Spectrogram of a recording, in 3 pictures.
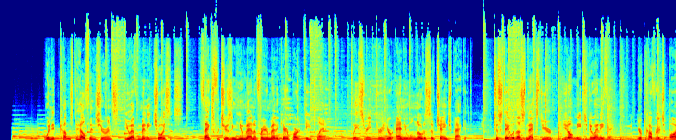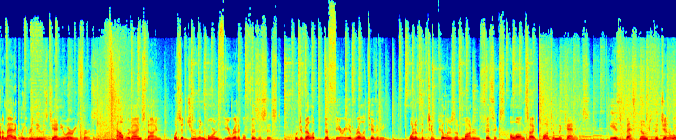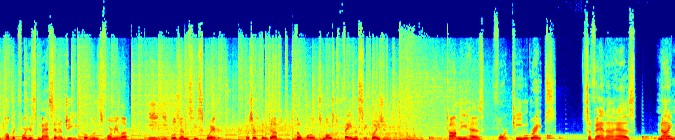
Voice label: Narration

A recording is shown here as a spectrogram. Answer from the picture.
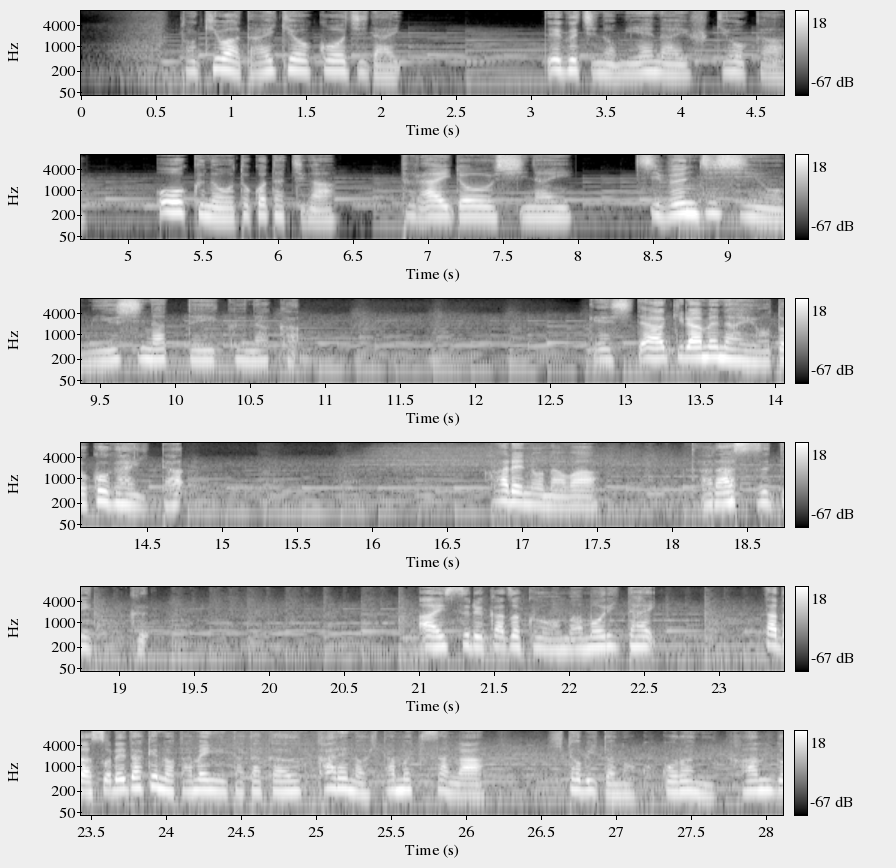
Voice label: Movie trailers - serious

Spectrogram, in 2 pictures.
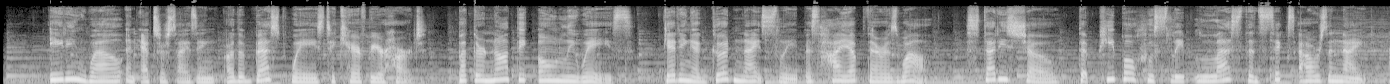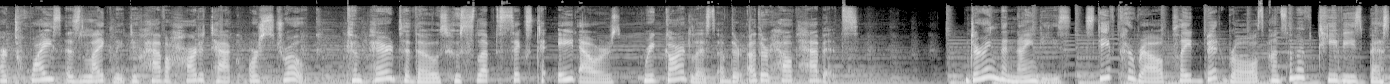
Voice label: Narrations

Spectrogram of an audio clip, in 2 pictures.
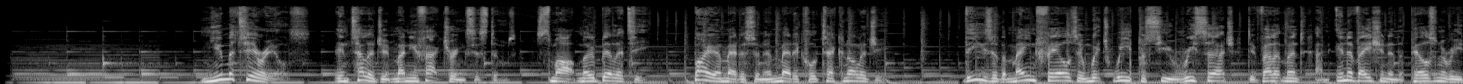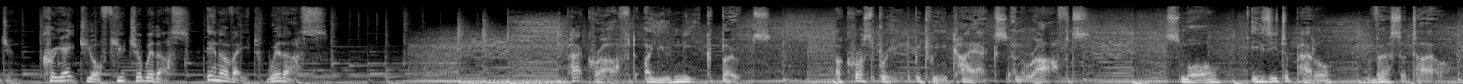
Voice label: Corporate

